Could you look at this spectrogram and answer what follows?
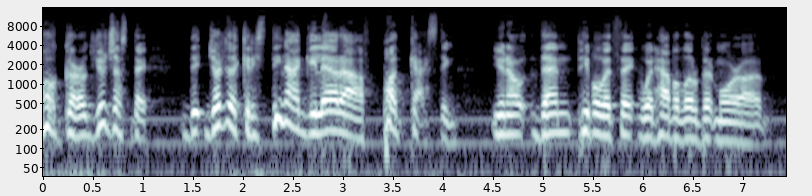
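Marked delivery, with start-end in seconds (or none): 0.0-4.1 put-on Spanish-speaking accent.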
